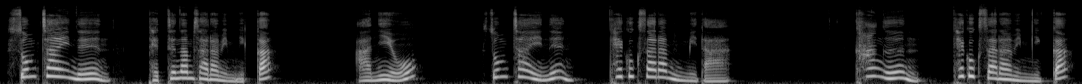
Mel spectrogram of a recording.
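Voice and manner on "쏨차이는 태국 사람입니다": ordinary talk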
